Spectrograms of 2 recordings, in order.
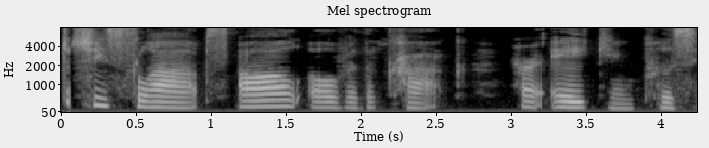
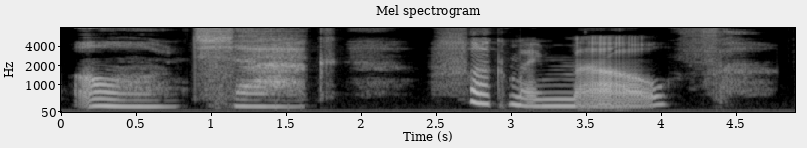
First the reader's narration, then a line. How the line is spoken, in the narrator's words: Moaning, mumbles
